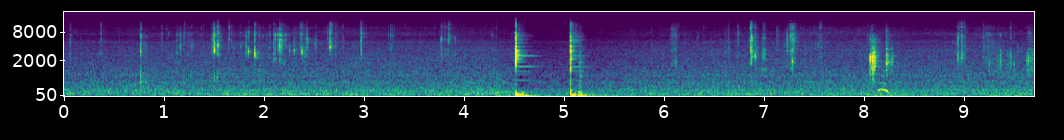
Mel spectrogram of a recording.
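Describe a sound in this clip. An eggshell cracks against a pan.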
